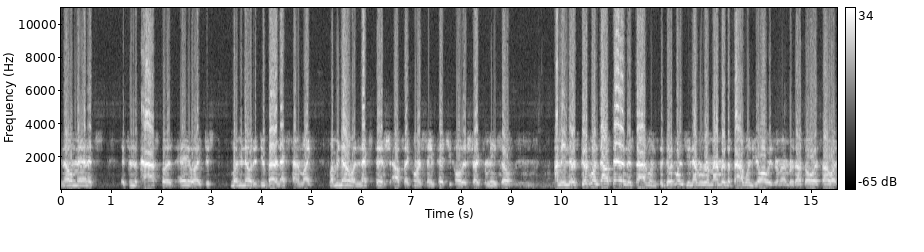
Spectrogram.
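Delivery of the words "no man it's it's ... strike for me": ordinary talk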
